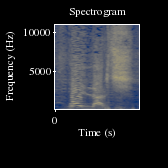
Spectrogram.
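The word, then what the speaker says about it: Huaylarsh: Bien, la manera de pronunciar correctamente de la palabra es Wailarsh.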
